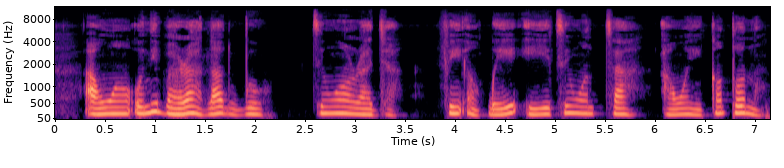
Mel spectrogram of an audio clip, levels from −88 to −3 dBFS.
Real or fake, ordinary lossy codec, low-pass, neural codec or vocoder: real; AAC, 48 kbps; 10.8 kHz; none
